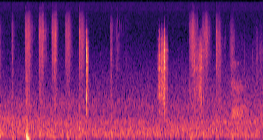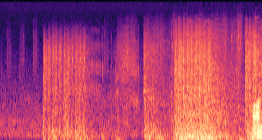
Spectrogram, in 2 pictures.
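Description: Gunfire in the video game Factorio Space Age. It starts with scattered faint pops and clicks, then builds into denser bursts of rapid shooting toward the end, all at low volume.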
